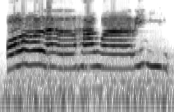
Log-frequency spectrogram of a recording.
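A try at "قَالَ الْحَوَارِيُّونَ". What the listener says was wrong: Ha-nya lebih diperjelas Ibu. Qolal hawariyuna nahnu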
